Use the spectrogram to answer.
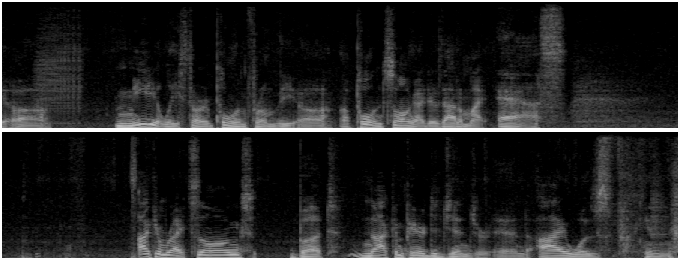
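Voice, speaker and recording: A man's voice: fairly low pitch, dark tone. A man hosting a podcast, telling a story in a casual, rambling way, correcting himself often and swearing freely. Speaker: podcast host.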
